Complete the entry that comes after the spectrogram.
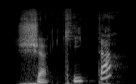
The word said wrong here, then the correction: Shakti: No, I think it's Shakti. – Shakti? I'm awful at pronouncing things, by the way.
